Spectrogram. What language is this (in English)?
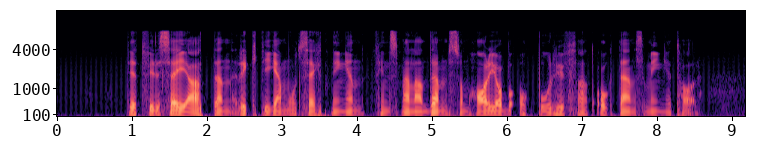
Swedish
